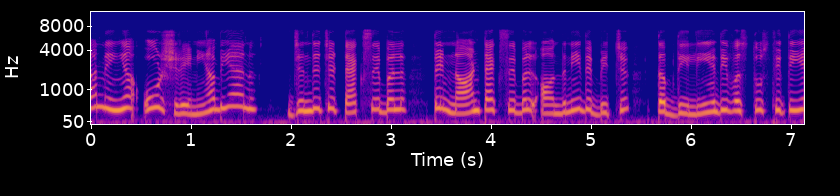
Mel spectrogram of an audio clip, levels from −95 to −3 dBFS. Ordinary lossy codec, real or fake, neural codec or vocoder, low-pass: none; real; none; 7.2 kHz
